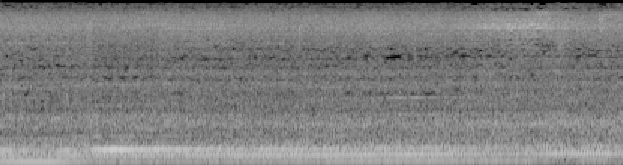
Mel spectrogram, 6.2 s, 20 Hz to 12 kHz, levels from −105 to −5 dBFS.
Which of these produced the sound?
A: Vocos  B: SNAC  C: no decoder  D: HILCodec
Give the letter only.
C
